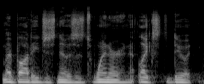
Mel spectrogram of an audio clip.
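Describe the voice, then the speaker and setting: A man's voice: on the low side, little pitch movement, racing, warm tone, slightly rough. A man with an American accent hosting a podcast, sounding a little nasal from drainage, talking casually with lots of fillers and self-corrections. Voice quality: slightly nasal. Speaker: podcast host. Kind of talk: casual livestream talk.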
